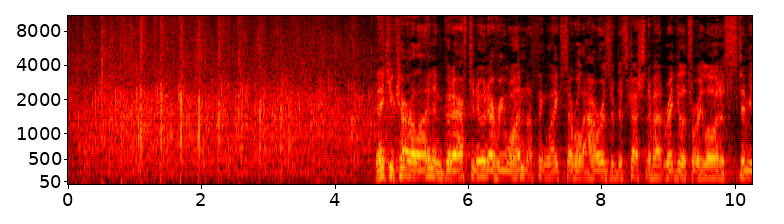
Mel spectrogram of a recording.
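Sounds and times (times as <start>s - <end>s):
audience applause: 0.0s - 5.2s
speech: 4.6s - 10.2s.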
